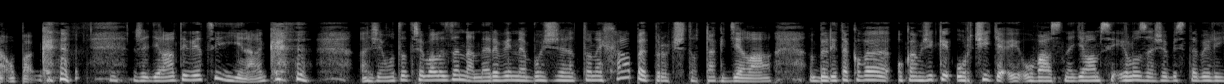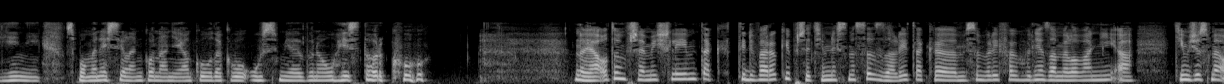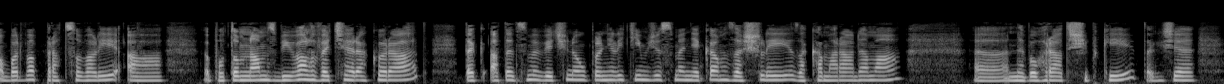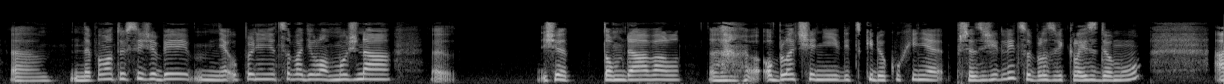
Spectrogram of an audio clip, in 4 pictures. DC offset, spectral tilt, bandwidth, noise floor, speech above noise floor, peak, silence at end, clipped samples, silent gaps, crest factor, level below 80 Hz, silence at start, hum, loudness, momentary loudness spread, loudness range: under 0.1%; -4 dB/octave; 7.6 kHz; -60 dBFS; 38 dB; -2 dBFS; 0 s; under 0.1%; none; 20 dB; -54 dBFS; 0 s; none; -21 LUFS; 9 LU; 2 LU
